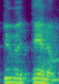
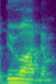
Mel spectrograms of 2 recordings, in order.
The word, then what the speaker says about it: duodenum: the stomach empties into the duad denum or the duodenum depending on where you're at the world that it's called two different pronounced two different ways and then that empties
